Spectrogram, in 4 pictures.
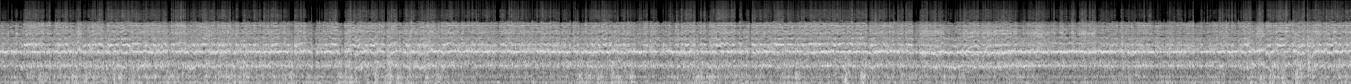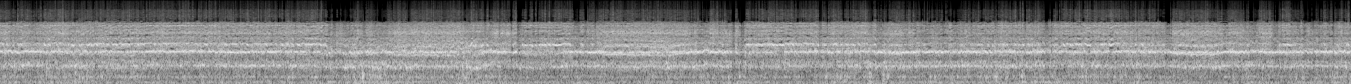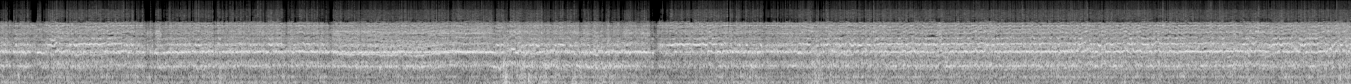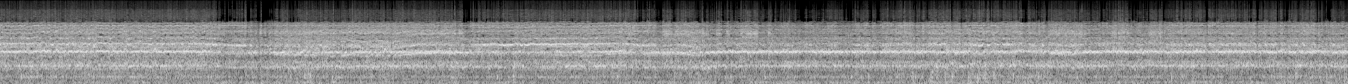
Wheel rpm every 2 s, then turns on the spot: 230, 230, 230, 230, 220, 230, 230, 230, 220, 210, 220, 230, 220, 230, 220, 220, 230, 220, 210, 210, 210, 210, 220, 220, 230, 230, 230.
none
